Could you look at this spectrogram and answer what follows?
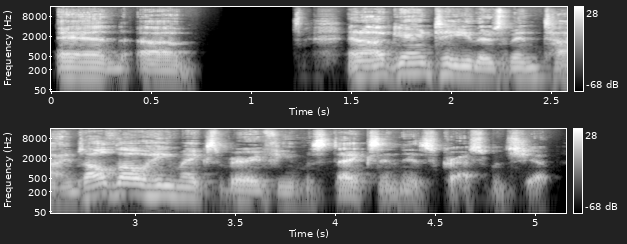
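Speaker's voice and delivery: ordinary talk, nothing marked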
